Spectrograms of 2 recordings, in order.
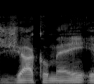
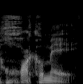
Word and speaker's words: Jacomet: I'm informed that his name is not pronounced Jacomet. It's actually Jacomet, like a nice bowl of guacamole.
